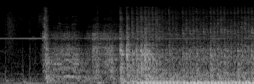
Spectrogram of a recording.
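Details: 2001 New Holland LB75B backhoe diesel, 1,800 hours, grid preheater (no glow plugs), about 30°F after sitting: brief crank, catches within a second and settles into steady even idle; normal cold start.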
